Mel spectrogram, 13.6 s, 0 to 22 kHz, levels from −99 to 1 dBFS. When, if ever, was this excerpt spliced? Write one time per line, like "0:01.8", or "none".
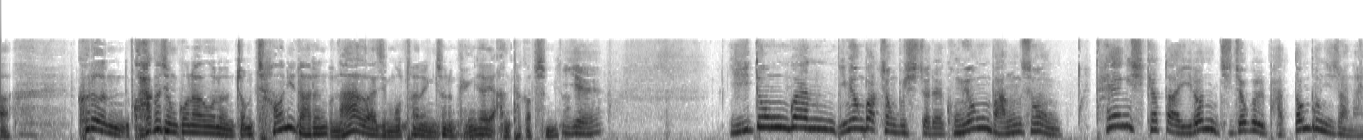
0:03.3
0:04.3
0:08.4
0:10.9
